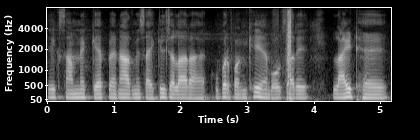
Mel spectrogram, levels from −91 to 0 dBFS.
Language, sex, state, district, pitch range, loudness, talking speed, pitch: Hindi, male, Jharkhand, Ranchi, 115-125 Hz, -24 LUFS, 185 wpm, 120 Hz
